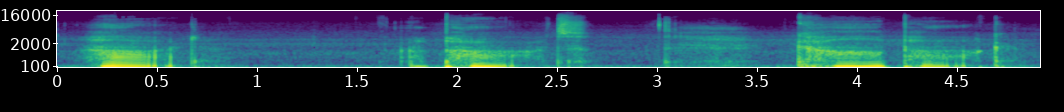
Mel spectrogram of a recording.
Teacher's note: we do not pronounce the R sound like people from the u.s. do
